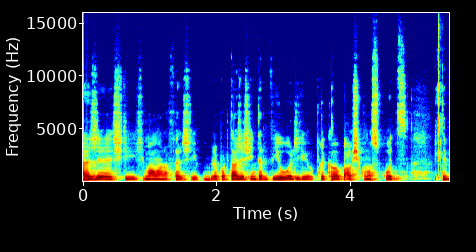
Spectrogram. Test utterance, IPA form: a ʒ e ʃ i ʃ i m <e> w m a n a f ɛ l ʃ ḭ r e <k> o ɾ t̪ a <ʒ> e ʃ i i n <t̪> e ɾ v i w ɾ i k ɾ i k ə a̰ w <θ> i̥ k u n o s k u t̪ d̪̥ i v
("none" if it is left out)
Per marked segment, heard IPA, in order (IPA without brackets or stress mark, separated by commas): a, p, ʒ, t̪, ʃ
